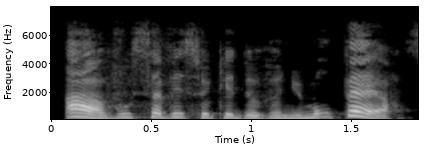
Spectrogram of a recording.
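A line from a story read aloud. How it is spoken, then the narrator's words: Exclaimed. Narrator (French): s'écria-t-il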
